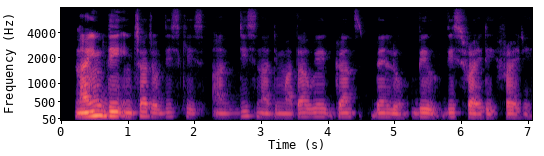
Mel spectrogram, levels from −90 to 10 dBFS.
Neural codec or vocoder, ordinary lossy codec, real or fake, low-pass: none; none; real; none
